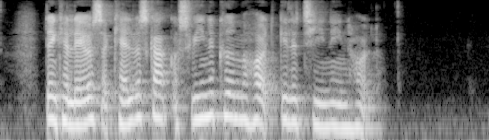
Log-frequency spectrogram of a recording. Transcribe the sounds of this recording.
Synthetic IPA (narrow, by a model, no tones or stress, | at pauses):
d̥enkʰælɛːʊsækʰælʋəsɡ̥ɑ̈ŋ̰ɒ̽sʋiːnəkʰøð̞̰ˠmeɦɒ̽l̰d̥̚ɡ̥e̝læt͡sʰinəe̝nɦɒ̽l̰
